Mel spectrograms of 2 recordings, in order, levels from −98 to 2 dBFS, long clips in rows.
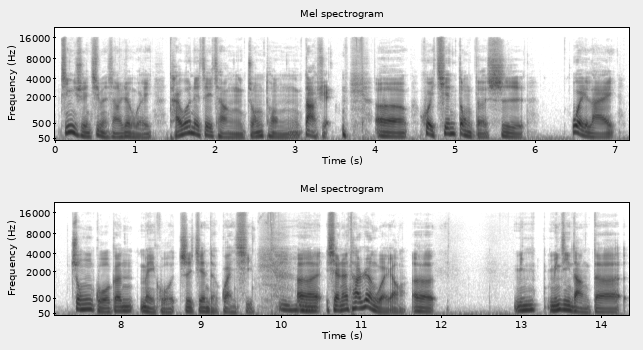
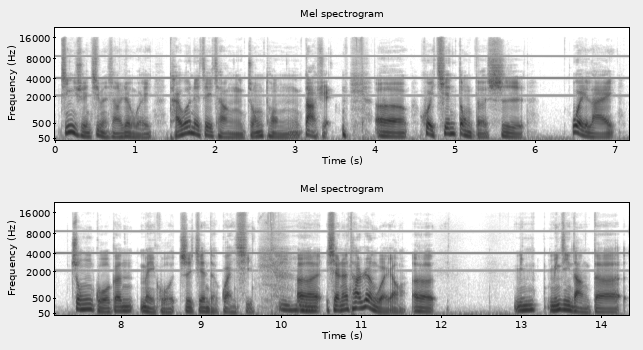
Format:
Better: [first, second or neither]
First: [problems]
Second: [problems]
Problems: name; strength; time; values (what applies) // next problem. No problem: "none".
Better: first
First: none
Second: high-pitched whine; noticeable; throughout; 4 kHz, 20 dB below the speech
